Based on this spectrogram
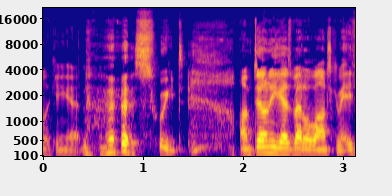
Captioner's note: laughs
